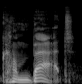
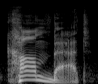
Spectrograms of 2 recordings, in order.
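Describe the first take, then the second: First: The stress is on the second syllable. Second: The stress is on the first syllable. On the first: It is a verb meaning to fight. "it's a verb and it means to fight" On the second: It is a noun meaning fighting. "that's a noun. It means fighting"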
